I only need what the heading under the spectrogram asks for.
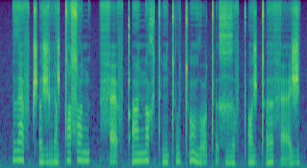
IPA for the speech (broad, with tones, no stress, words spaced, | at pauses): ðæ˦˨f t͡ʃʼʌ˨ʒrɪ˨ʒtˤɪ˦sˤʊ˦n | hæ̰˦˨fqʼæ̃˦ nɒ˦xtʼĩ˨tʼu˦ tʼũ˦˨ðˤṵ˦tʼə̰˨x ɣə˨fpʼɒ˦ʒtʼɜ˦hæ̰˦ʒ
